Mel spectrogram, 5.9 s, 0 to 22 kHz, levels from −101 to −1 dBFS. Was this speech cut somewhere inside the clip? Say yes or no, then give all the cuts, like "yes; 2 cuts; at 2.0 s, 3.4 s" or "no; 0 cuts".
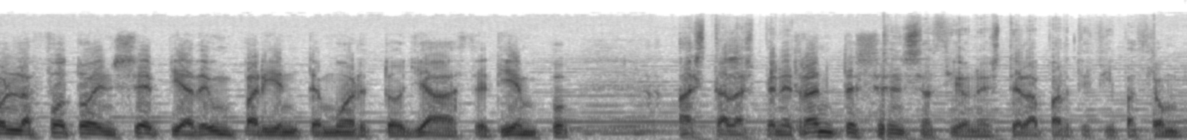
yes; 1 cut; at 4.2 s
